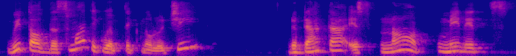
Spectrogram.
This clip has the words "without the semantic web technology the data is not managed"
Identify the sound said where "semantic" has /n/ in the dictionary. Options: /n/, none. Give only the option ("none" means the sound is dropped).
none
